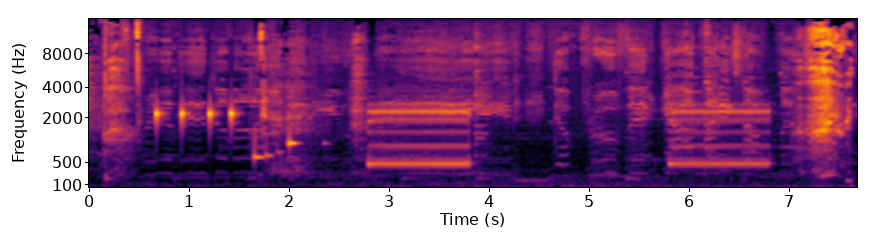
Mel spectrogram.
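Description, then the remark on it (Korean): A quick run of dialing beeps gives way to a phone ringing on the line: two steady, buzzing rings about a second each, separated by a pause, with no one picking up. “전화를 안 받아.”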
